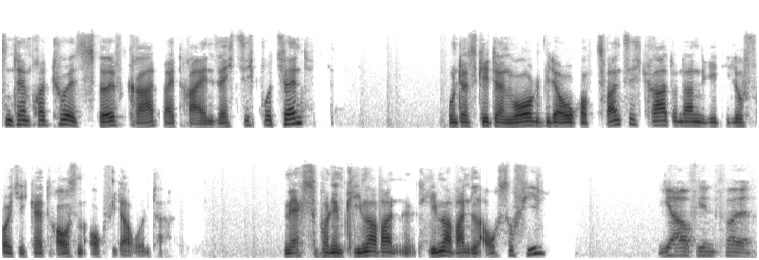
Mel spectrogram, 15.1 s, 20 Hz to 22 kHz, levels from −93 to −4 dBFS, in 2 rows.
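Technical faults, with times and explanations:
0.84–0.96, 3.07–3.27, 5.24–6.0, 7.05–7.31, 8.38–9.57, 11.45–11.59 and 12.95–13.06 s: background gated by the echo canceller. The room tone drops by about 40 dB while far-end audio is playing, then comes back when the canceller releases. The 8.38–9.57 s dip is the longest, with short gaps adding up to well under a second.
2.59–3.34 s: echo leak. A faint delayed copy of the speech trails the original by about 0.3 s, around 30 dB down. It's likely a far-end loudspeaker feeding back into the microphone, with the echo canceller not fully removing it.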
